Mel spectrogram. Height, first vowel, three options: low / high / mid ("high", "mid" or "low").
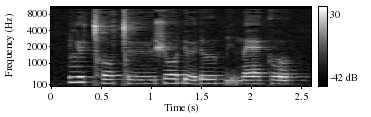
high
